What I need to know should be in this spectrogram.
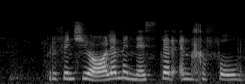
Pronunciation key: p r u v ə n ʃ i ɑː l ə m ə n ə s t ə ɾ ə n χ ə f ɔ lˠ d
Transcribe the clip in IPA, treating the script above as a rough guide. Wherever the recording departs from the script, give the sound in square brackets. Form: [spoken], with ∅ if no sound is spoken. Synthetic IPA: p r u [f] ə n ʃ i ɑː l ə m ə n ə s t ə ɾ ə n χ ə f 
